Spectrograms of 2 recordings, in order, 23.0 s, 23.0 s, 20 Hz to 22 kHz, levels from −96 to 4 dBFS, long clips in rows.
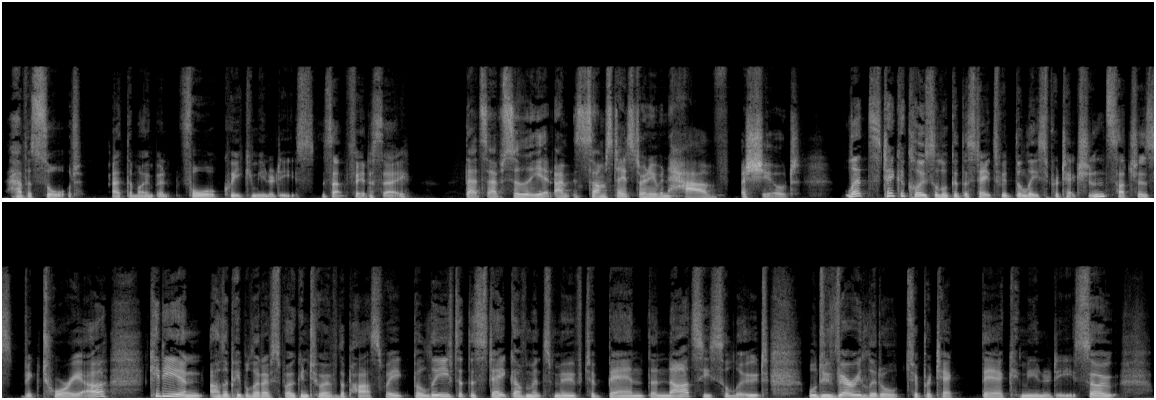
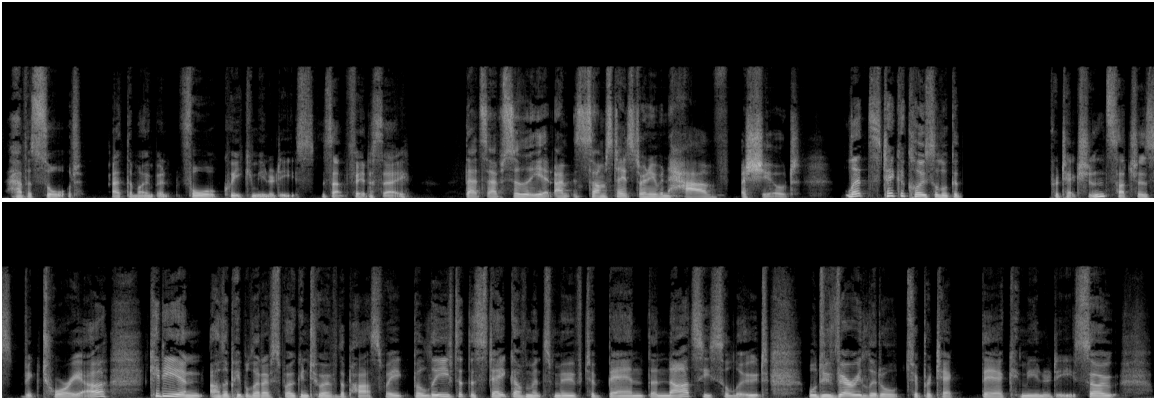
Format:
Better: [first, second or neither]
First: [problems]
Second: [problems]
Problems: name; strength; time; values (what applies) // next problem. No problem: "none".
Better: first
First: none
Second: audio cutting out; at 9.5 s for 1 s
